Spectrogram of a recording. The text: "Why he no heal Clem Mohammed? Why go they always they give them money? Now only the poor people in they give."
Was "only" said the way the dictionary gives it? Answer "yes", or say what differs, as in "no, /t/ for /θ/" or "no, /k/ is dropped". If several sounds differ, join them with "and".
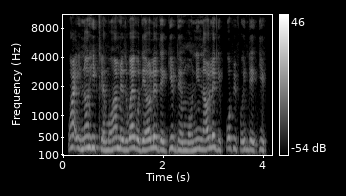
no, /n/ is dropped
